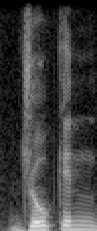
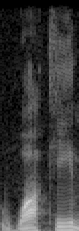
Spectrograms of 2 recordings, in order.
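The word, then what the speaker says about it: Joaquin: अब वो जोकिन बोल रही थी, अब हालांकि उसकी करेक्ट प्रोनाउंसिएशन वाकीन है।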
